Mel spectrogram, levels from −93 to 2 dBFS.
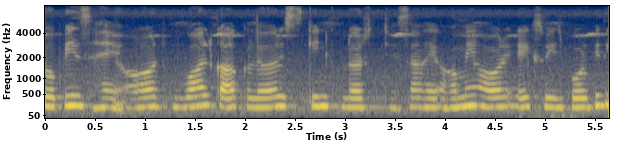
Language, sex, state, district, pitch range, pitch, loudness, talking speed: Hindi, female, Haryana, Rohtak, 200-220 Hz, 205 Hz, -17 LUFS, 180 wpm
